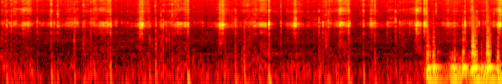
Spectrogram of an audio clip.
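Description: A small, hollow, segmented plastic fidget slug toy is held between both hands close to the microphone, bent and wiggled so its segments click and rattle while long nails scratch along its ridges. Quick, uneven clicks and soft scrapes sit over a low rumble, then the handling grows much louder and fuller in the last second.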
